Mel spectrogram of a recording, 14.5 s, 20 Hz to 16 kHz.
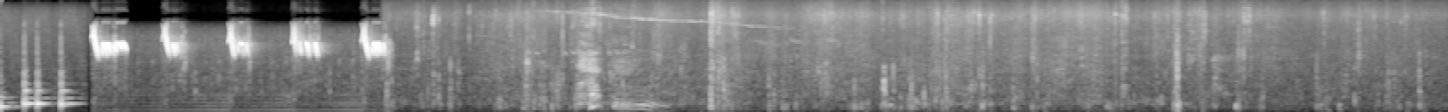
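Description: Wood-block percussion music ends about a second in. A small songbird then chirps five times at an even pace, about one chirp every 0.7 seconds. After that come outdoor ambience, scattered knocks and faint distant voices.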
